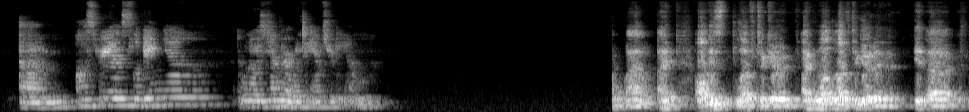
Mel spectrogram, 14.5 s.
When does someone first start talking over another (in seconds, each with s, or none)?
none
